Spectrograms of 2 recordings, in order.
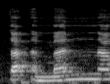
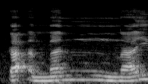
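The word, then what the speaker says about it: تَأْمَنَّا: উচ্চারণ করা যাবে না, মানে তা মান্নু বলা যাবে না, তা মান্নাই বলতে হবে, বাট ঠোঁটটা একটু গোল করতে হবে।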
